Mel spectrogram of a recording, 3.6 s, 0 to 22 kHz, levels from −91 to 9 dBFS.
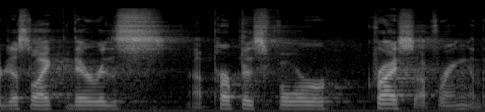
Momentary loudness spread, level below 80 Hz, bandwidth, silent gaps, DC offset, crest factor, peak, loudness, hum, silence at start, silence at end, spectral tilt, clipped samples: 16 LU; -78 dBFS; 16 kHz; none; under 0.1%; 22 dB; -18 dBFS; -36 LUFS; none; 0 s; 0.05 s; 0.5 dB/octave; under 0.1%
